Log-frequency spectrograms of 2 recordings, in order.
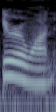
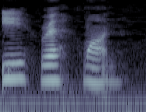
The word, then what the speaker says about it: Erewhon: to be understood that iroan is pronounced as a word of three syllables all short thus e rean preface to the second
